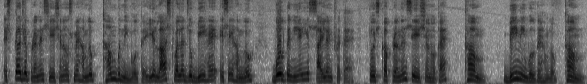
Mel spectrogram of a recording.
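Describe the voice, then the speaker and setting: Male English teacher, mellow and gravelly, patient word-by-word repetition. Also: on the high side, lively intonation. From India. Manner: repeats each word slowly and patiently. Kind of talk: vocabulary lesson.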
